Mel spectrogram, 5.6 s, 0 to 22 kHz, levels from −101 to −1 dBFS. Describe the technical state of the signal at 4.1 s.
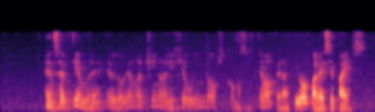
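Automatic gain rising is under way at 4.1 s, within a slow ramp from 1.29 s to 4.42 s. After the level reaching the microphone fell by about 13 dB, the automatic gain control judged the input too quiet and pushed its gain up by about 6 dB over roughly three seconds. At this point the ramp is nearly finished, so the speech and the room noise behind it have swelled together, both sounding louder than they did before the rise began.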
